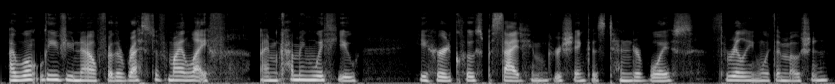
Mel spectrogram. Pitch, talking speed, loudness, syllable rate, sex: 185 Hz, 185 wpm, -19 LUFS, 5.2 syllables/s, female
